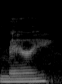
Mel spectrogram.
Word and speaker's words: Marie: My mom's name is spelled Marie and it's pronounced Mary, but it could be Mary or Marie Lou.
